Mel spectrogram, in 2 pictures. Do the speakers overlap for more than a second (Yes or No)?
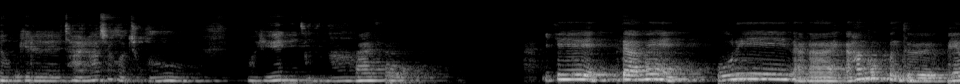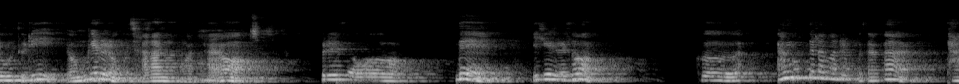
No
